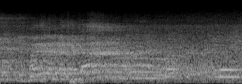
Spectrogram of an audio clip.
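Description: A man's voice speaking, with drawn-out, held syllables.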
